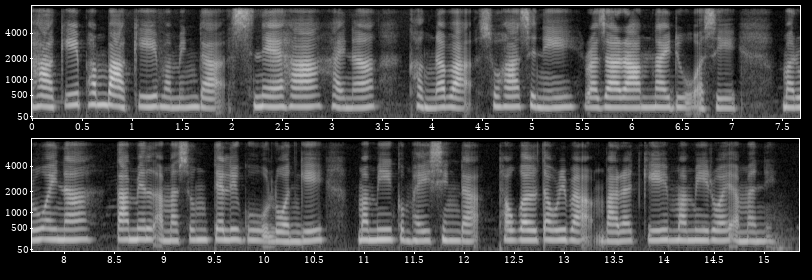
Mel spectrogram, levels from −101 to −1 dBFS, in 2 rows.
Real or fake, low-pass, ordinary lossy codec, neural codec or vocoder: real; 7.2 kHz; none; none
